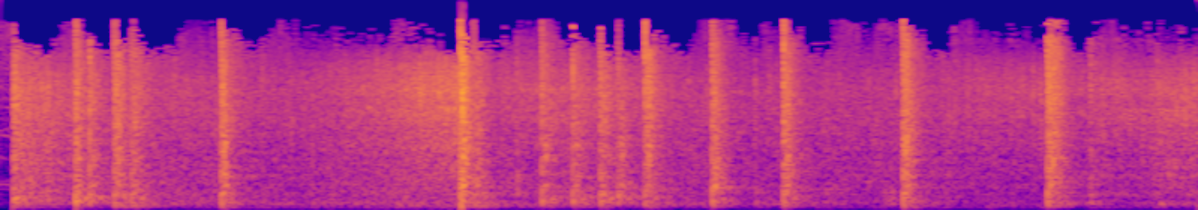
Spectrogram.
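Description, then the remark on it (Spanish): A fireworks display: a quick series of sharp bangs and crackling pops at an irregular rhythm over a steady rumbling hiss, loud and with no voices. “Fiesta, celebración, fuegos artificiales.”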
